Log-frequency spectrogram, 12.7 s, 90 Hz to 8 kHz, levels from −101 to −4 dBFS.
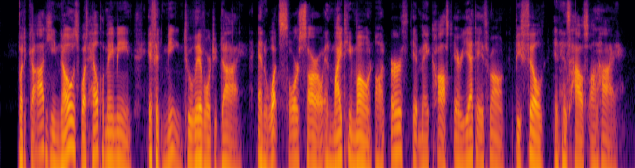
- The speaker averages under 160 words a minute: No, average, 185 wpm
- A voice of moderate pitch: No, low, 105 Hz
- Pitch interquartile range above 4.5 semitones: No, average, 3.3 semitones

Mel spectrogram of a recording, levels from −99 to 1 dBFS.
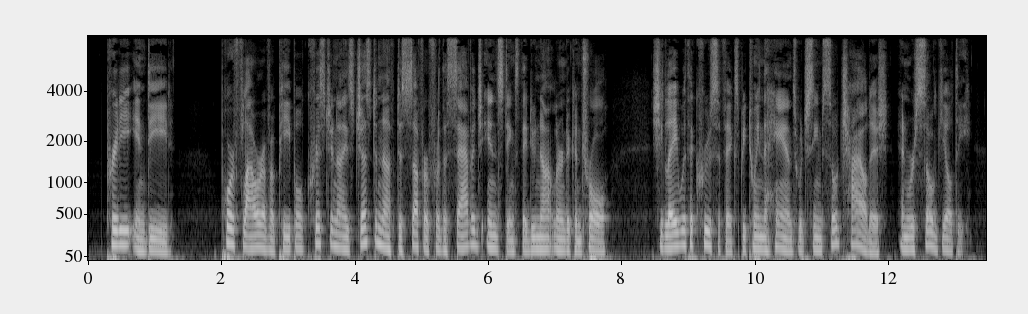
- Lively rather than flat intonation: No, average, 4.8 semitones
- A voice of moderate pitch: No, low, 115 Hz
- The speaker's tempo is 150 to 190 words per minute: Yes, average, 170 wpm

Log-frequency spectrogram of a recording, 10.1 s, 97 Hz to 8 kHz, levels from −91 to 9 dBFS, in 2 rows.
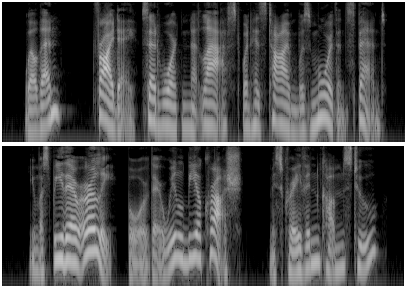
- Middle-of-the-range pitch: Yes, medium, 165 Hz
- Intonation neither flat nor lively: No, wide, 6.3 semitones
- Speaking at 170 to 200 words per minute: Yes, average, 175 wpm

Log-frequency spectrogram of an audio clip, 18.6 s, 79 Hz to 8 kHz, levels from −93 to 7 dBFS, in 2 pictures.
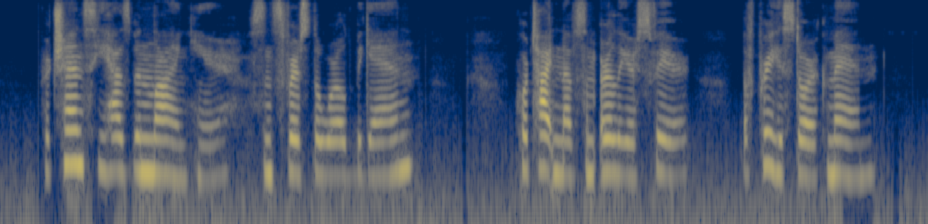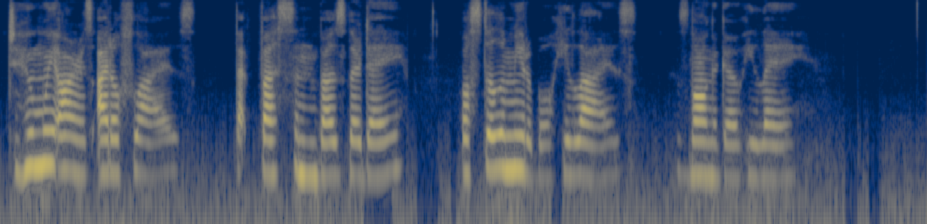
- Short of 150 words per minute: Yes, average, 140 wpm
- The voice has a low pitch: No, high, 220 Hz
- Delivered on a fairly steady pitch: Yes, narrow, 1.7 semitones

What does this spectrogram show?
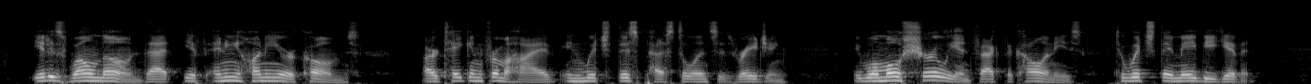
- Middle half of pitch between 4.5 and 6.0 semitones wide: Yes, average, 4.8 semitones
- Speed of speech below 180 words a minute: Yes, average, 155 wpm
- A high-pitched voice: No, medium, 145 Hz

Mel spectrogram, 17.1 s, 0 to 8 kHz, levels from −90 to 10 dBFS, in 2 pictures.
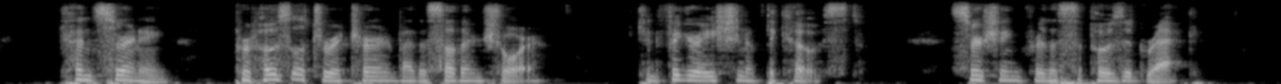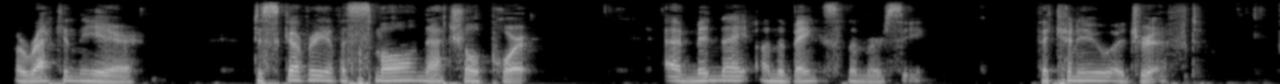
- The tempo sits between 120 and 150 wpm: Yes, average, 140 wpm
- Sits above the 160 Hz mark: No, low, 135 Hz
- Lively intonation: No, average, 3.4 semitones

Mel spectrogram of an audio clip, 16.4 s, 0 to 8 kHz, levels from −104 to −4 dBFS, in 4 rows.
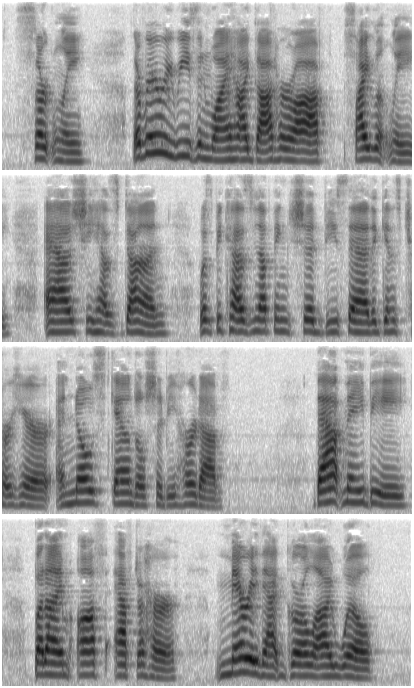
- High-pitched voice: Yes, high, 195 Hz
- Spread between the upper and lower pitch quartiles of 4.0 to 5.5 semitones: No, average, 3.2 semitones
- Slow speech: No, average, 165 wpm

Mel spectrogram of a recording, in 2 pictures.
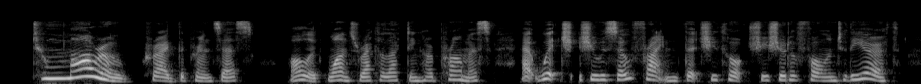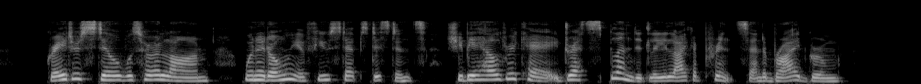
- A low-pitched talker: No, high, 195 Hz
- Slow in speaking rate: No, average, 165 wpm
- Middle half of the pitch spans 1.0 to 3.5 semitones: No, average, 4.2 semitones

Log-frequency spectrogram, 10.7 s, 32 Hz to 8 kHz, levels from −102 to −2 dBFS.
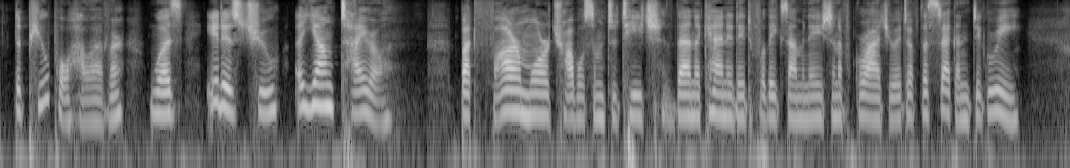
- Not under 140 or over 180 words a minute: Yes, average, 155 wpm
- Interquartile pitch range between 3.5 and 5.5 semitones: No, average, 3.1 semitones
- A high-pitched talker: No, medium, 180 Hz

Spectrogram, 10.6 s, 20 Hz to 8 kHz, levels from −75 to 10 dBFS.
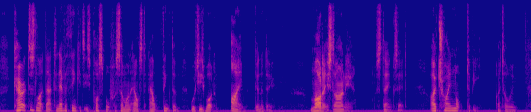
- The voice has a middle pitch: No, low, 125 Hz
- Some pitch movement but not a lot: Yes, average, 3.6 semitones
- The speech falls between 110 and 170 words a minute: No, average, 185 wpm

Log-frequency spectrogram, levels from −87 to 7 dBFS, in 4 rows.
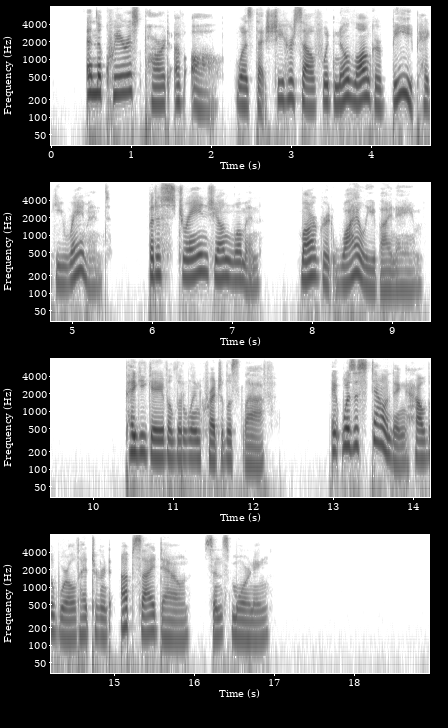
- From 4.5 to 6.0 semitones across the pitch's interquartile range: Yes, wide, 5.6 semitones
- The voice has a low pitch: No, medium, 160 Hz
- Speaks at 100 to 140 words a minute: Yes, slow, 135 wpm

